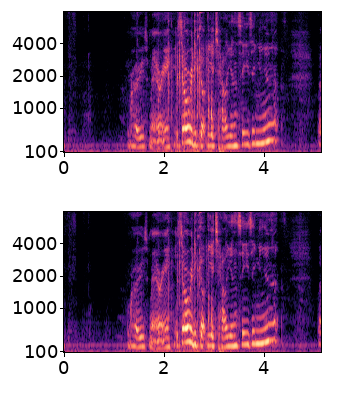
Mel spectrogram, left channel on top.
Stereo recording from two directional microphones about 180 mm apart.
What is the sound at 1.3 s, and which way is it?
Speech, 25° right (ahead or behind).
